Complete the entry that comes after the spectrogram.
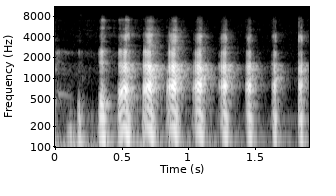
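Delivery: soft, trailing chuckle; amused, quiet laughter; real laugh. Real, not acted. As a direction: laugh softly in a run of short pulses. Laughs after the Linda remark.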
